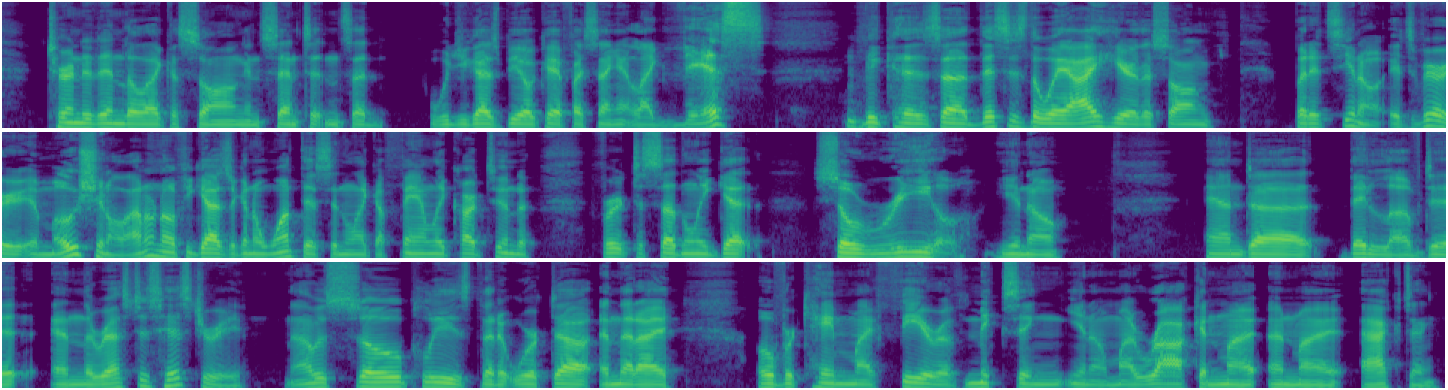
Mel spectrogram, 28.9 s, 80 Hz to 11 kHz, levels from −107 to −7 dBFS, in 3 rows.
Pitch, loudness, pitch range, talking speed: 100 Hz, -33 LUFS, 95-110 Hz, 205 wpm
